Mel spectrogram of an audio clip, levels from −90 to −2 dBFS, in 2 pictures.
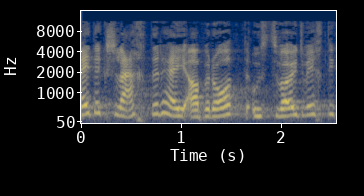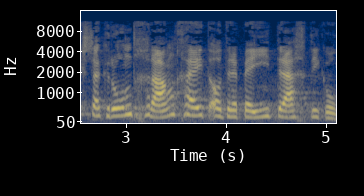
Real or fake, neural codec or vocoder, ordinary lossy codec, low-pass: fake; vocoder, 44.1 kHz, 128 mel bands every 512 samples, BigVGAN v2; MP3, 48 kbps; 14.4 kHz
